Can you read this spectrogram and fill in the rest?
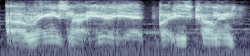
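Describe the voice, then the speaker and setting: A man's voice: lowish voice, steady tone, a little slow, bright, forceful tone, faint music behind, rough recording. A man hosting a casual live show, talking in an insistent, emphatic way. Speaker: show host. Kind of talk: casual livestream chat.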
